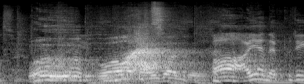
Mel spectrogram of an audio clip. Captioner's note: yelling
